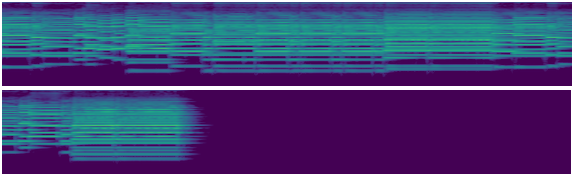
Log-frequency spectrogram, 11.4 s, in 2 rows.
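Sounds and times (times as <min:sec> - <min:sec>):
mazurka: 0:00.0 - 0:07.6.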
